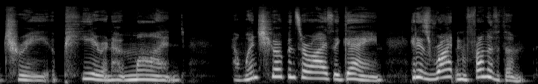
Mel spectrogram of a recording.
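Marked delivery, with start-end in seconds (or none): none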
